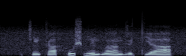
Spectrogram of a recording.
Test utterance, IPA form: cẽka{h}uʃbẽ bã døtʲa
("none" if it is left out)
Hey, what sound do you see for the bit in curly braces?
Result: h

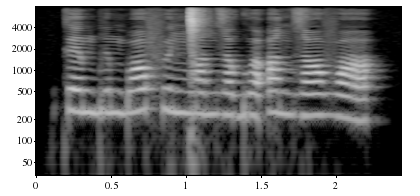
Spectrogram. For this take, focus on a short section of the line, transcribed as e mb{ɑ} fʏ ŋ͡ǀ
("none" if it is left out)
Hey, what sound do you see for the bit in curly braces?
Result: ɑ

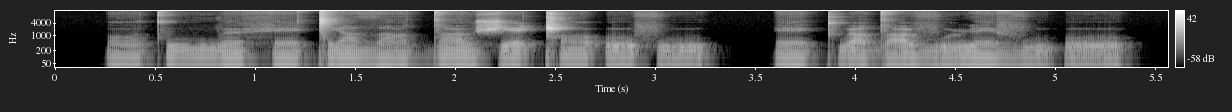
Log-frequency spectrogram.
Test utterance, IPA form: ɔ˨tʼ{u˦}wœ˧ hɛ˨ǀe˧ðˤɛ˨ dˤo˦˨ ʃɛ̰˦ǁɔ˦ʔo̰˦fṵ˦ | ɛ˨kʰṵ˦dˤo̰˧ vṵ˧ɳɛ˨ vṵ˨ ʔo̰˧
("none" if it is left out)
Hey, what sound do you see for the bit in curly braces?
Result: u˦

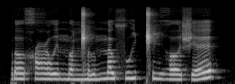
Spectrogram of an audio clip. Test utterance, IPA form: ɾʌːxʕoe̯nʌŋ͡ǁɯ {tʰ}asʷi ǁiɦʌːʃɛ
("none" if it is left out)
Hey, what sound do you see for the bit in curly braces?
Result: n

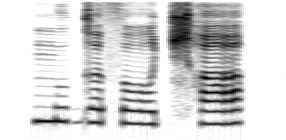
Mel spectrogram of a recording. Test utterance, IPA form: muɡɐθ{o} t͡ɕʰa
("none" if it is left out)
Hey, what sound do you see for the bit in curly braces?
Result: ɔ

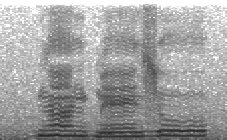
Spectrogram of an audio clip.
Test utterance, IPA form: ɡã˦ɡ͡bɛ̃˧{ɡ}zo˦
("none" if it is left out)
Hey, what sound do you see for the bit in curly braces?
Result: none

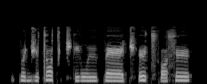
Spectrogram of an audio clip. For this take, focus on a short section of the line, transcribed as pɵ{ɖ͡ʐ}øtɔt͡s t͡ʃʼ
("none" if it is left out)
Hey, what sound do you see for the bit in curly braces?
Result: d͡ʒ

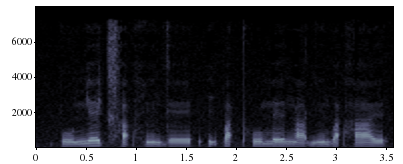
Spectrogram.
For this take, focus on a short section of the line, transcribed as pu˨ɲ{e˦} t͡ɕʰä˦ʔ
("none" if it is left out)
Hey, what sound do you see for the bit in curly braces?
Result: e˦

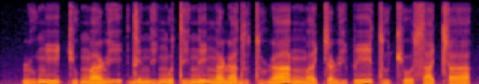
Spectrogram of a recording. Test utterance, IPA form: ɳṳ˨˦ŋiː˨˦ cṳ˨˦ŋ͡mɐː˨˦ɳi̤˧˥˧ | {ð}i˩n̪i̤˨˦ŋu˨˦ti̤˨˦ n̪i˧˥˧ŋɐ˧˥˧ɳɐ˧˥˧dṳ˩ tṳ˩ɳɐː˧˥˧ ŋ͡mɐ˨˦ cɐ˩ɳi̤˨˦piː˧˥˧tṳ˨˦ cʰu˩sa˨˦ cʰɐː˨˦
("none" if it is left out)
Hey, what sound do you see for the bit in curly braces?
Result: d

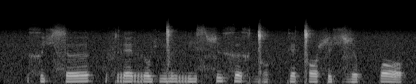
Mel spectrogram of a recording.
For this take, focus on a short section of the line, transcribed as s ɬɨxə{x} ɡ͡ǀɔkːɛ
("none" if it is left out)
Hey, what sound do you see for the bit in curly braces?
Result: x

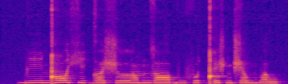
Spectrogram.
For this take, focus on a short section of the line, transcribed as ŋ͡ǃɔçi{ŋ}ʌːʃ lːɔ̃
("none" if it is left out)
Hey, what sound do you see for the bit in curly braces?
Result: ɡ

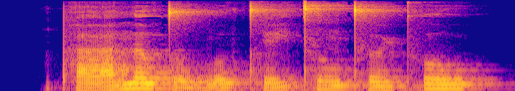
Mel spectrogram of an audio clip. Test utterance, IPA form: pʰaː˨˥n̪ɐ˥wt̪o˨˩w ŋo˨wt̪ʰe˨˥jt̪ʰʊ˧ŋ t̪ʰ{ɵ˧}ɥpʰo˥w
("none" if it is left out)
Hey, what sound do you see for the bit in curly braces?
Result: ɵ˧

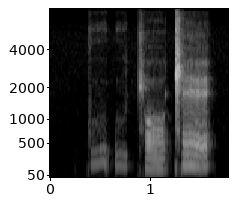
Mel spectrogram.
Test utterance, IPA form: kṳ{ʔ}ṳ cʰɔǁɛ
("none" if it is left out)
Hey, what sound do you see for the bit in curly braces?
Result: ʔ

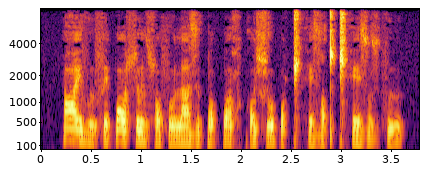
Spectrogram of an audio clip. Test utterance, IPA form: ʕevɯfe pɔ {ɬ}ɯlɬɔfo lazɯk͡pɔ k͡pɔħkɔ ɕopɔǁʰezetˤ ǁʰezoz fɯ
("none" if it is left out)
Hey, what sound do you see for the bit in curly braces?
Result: ɬ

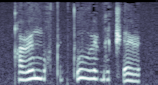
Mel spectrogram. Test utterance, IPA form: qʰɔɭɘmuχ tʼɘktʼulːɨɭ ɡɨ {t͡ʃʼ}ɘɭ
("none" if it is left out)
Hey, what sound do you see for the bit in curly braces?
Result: t͡ʃʼ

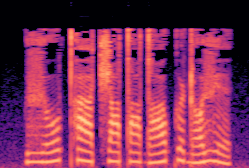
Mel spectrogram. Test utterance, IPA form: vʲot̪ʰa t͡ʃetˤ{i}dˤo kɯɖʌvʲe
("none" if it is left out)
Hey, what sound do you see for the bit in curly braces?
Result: e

